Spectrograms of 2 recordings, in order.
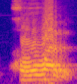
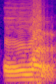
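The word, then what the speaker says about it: hour: इसका बड़ा फेमस है हम क्या बोलते हैं होवर होवर नहीं बोलना ओवर क्योंकि एच तो हमारा साइलेंट होता है गोस्ट में हम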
